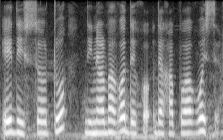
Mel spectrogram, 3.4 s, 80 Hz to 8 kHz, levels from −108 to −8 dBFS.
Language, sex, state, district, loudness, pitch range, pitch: Assamese, female, Assam, Sonitpur, -16 LUFS, 225-255 Hz, 235 Hz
